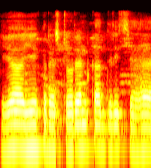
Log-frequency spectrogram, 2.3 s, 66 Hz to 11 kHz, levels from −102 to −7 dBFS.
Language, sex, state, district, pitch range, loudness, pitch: Hindi, male, Jharkhand, Deoghar, 115-125 Hz, -16 LUFS, 120 Hz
